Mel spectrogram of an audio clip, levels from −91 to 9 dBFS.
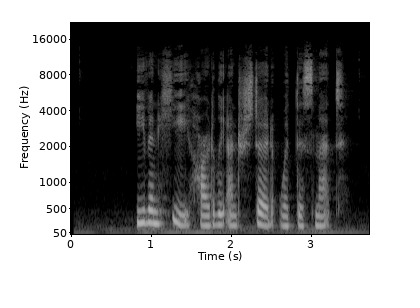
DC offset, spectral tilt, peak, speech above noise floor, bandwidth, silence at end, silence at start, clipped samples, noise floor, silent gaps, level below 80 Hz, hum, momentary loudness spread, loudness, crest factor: under 0.1%; -4.5 dB/octave; -16 dBFS; 32 dB; 14 kHz; 0.3 s; 0.8 s; under 0.1%; -62 dBFS; none; -56 dBFS; none; 7 LU; -31 LUFS; 16 dB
